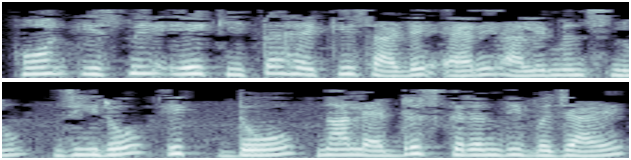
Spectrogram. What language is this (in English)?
Punjabi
